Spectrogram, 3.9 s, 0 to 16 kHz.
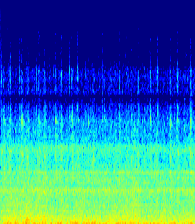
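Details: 1968 Suburban running after replacing the holed thermostat housing and refilling coolant; deep, even rumble with steady pulsing beat, no knocks, ticks or squeals. Running normally.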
